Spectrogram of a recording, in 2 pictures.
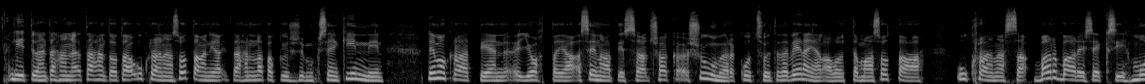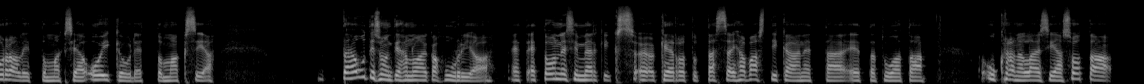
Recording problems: none

